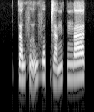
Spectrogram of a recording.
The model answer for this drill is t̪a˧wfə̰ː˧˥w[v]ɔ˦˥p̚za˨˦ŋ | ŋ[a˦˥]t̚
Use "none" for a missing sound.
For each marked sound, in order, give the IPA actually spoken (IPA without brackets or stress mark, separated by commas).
v, aː˦˥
